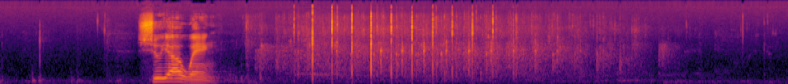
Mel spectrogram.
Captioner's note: applause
